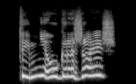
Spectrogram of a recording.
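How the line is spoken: Shrill squeal. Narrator (Russian): взвизгнула та

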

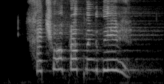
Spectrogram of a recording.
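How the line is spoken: Thin little voice, teddy bear. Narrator (Russian): произнес плюшевый Мишка тоненьким голоском

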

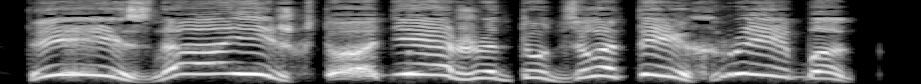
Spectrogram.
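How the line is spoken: Old man yelling loudly. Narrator (Russian): Первый старик изо всей силы заорал

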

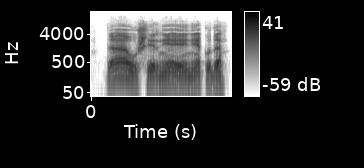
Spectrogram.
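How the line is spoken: Grim remark. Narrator (Russian): мрачно заметил Джордан

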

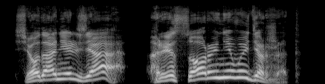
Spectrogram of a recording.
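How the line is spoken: Driver's shout. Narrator (Russian): крикнул возница

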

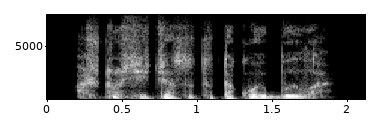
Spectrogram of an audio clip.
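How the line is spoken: Young man's whispered question. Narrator (Russian): шепотом спросил парень

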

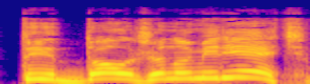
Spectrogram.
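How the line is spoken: Howling. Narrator (Russian): взвыл Билли

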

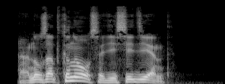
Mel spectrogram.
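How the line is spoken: Snapping. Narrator (Russian): огрызнулся караульный

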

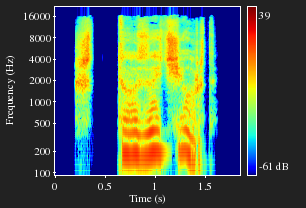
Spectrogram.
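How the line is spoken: Whisper. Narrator (Russian): прошептала

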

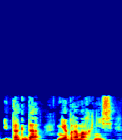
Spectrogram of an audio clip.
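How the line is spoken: Plain. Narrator (Russian): сказала проматерь

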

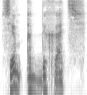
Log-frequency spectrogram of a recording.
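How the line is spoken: Wheezing. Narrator (Russian): просипел он

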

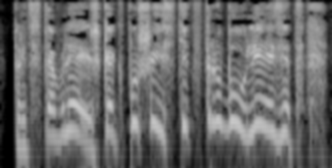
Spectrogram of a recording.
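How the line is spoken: Squealing with laughter. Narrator (Russian): визжала, катаясь по дивану

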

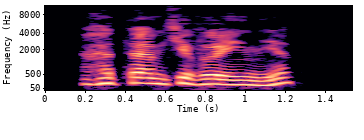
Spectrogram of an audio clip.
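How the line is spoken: Snort. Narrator (Russian): фыркнула Валентина

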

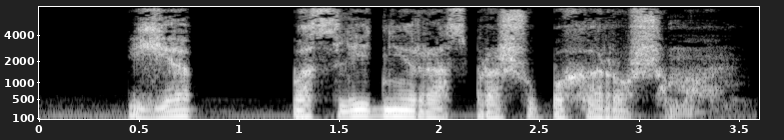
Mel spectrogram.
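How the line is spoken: Quiet. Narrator (Russian): тихо сказал Виктор

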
